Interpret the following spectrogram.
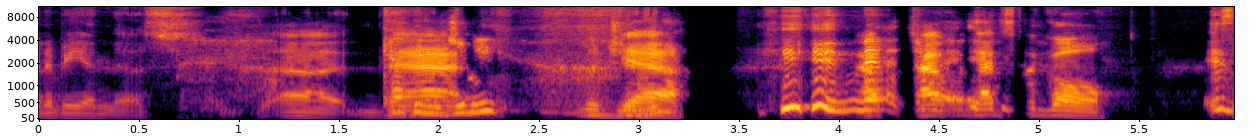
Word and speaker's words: Najimy: Kathy Najimy? Yeah. That's the goal. Is that how you say it? I've heard it Najimy. I've heard it Jimmy.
